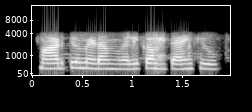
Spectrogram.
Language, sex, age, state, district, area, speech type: Kannada, female, 18-30, Karnataka, Bellary, rural, conversation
